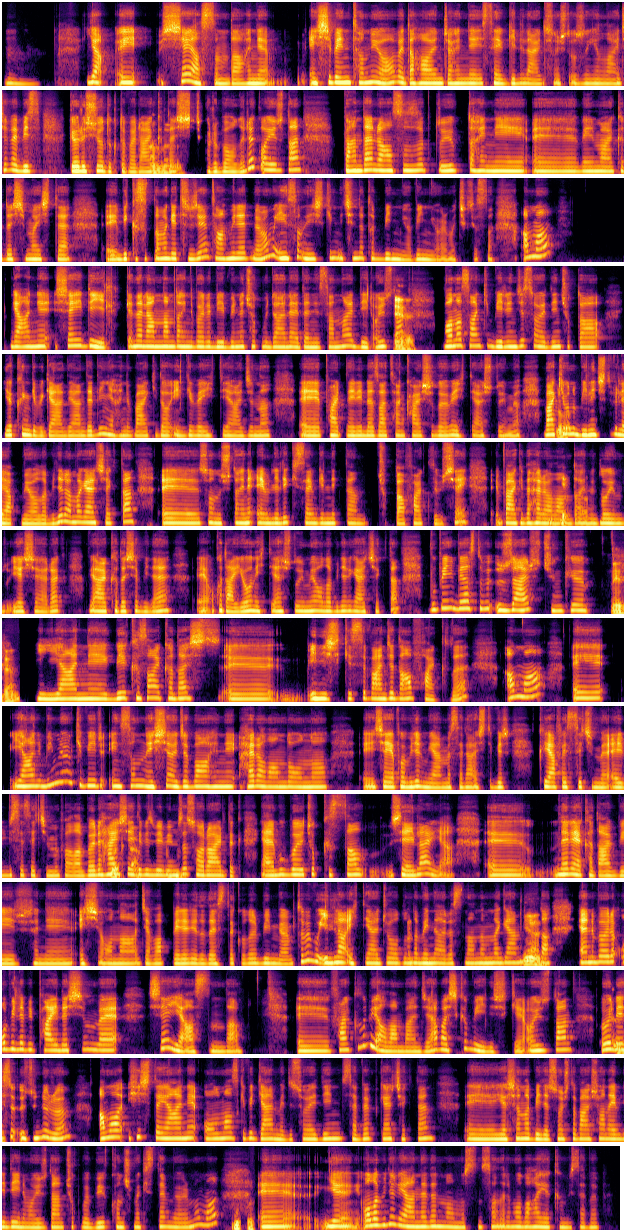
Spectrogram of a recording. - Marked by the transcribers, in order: unintelligible speech; unintelligible speech
- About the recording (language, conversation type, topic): Turkish, advice, Arkadaşlıkta çabanın tek taraflı kalması seni neden bu kadar yoruyor?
